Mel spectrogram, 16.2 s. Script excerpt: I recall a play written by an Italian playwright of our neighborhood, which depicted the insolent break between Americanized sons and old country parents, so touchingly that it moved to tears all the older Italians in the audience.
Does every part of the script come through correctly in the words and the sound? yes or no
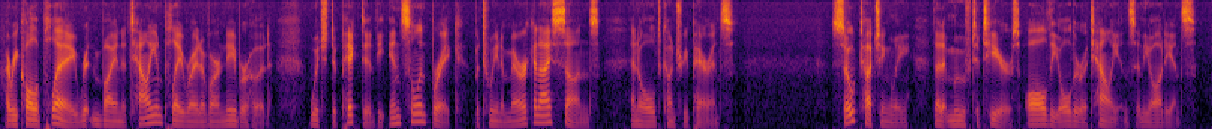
yes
